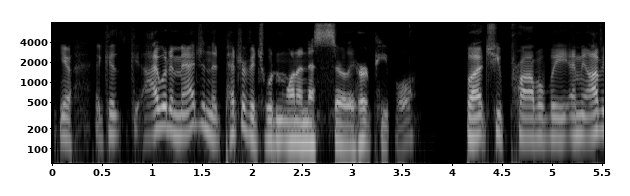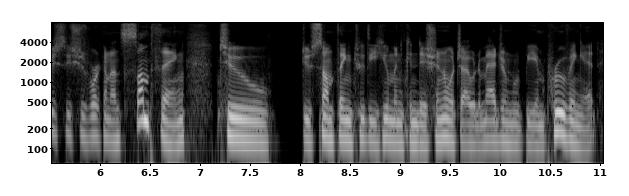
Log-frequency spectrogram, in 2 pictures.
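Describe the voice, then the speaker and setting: A man's voice: mid-range voice, fast talker, dry recording, studio quality. A man in a casual panel discussion, thinking aloud as he analyzes and explains. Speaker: cast member in a behind-the-scenes discussion.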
